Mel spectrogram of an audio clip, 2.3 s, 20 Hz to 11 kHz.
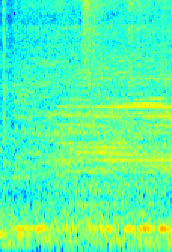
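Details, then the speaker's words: Older HVAC condenser unit compared with newly installed quiet 410A units: steady fan rush over a constant low electric hum with no cycling, roughly two to three times louder; loud running noise. "यह शायद दो से तीन गुना जोर से है"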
